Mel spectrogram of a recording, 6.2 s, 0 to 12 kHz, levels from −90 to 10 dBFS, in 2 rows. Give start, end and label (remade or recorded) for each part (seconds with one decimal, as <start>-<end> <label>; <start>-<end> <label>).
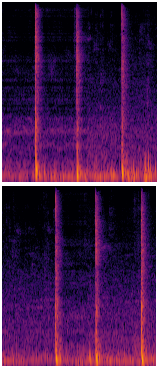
0.0-1.7 remade; 1.7-4.3 recorded; 4.3-4.8 remade; 4.8-6.2 recorded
